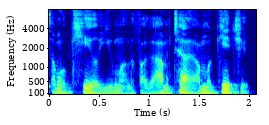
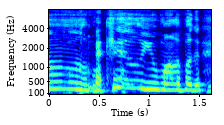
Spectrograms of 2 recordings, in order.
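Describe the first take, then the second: First: Quiet menace. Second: Mock tough threat. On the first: Retold or imitated. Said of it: "I'm like, when I learned this". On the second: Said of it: "You're like".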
